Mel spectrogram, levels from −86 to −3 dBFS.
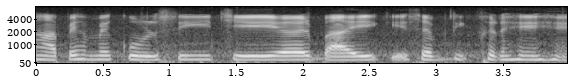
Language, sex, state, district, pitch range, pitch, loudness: Hindi, female, Haryana, Rohtak, 200-210 Hz, 205 Hz, -16 LUFS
